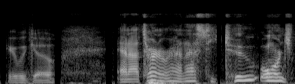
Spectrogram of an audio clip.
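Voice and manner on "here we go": much softer and lower, under the breath; quiet hunter's murmur; hushed to himself. Retold or imitated. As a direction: keep it low so the deer won't hear. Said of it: "I'm like".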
